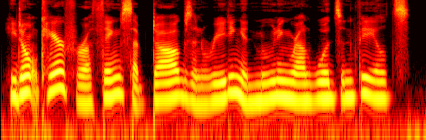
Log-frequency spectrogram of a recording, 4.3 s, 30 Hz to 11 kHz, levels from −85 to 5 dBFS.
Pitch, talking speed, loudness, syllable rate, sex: 180 Hz, 225 wpm, -16 LUFS, 4.5 syllables/s, female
